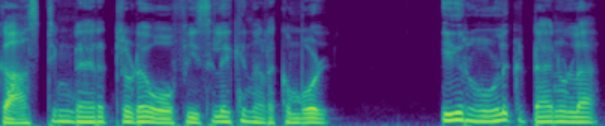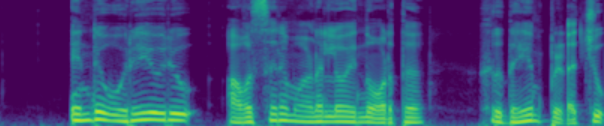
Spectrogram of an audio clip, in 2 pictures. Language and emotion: Malayalam, fearful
